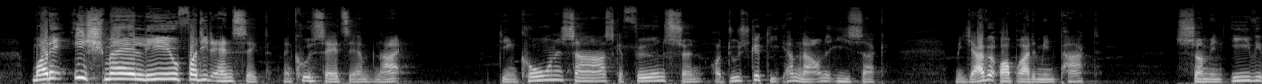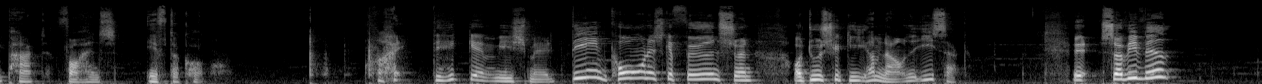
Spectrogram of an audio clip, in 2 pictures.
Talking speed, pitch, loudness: 145 wpm, 160 Hz, -16 LUFS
